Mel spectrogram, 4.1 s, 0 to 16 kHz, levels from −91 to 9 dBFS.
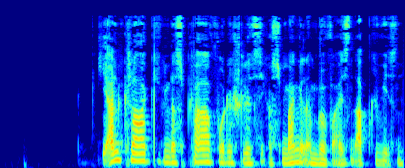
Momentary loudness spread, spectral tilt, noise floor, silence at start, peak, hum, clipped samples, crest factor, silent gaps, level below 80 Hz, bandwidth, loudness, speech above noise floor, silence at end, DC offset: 8 LU; -5.5 dB/octave; -86 dBFS; 1.05 s; -4 dBFS; none; under 0.1%; 24 dB; none; -52 dBFS; 11.5 kHz; -27 LUFS; 60 dB; 0 s; under 0.1%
